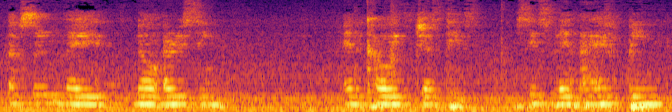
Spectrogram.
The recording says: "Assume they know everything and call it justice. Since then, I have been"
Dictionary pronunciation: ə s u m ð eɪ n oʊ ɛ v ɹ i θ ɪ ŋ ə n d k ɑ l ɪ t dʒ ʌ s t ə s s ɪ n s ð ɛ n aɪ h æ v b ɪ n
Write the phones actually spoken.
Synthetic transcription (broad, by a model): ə s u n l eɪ n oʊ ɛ ɹ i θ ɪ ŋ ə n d k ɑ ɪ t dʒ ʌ s t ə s s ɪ n s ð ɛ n aɪ h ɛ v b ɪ n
